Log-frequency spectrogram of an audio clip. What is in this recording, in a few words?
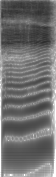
"enn5", taiwanese syllable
